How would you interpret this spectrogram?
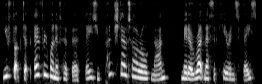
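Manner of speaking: furious tirade. Acted. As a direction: brother tearing into Ricky. Wes berates Ricky.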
